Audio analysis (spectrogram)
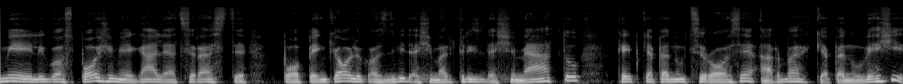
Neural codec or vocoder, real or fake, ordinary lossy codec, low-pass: none; real; Opus, 24 kbps; 14.4 kHz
